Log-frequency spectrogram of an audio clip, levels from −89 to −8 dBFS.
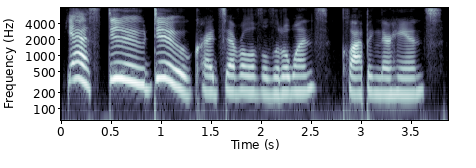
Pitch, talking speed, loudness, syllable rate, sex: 240 Hz, 185 wpm, -19 LUFS, 4.5 syllables/s, female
